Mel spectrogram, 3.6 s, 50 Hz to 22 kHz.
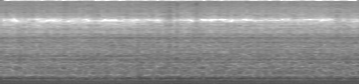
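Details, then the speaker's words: Predator 3500 generator at high elevation, run on choke after maintenance, now runs with a steady, even drone and no surging, much better than before; 12.4 volts shown. "yeah that sounds really good way better than before"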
